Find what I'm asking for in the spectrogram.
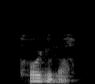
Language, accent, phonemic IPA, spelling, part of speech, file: English, Southern England, /ˈkɔː(ɹ)dəbə/, córdoba, noun, LL-Q1860 (eng)-córdoba.wav
- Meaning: The currency of Nicaragua, divided into 100 centavos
